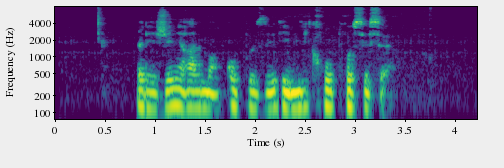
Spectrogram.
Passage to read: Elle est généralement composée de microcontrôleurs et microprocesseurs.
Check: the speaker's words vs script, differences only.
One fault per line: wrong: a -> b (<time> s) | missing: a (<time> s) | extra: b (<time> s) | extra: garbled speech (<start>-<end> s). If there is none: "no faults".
missing: de microcontrôleurs (2.2 s)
